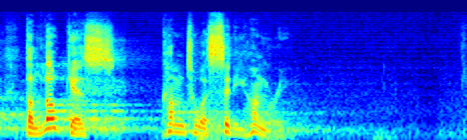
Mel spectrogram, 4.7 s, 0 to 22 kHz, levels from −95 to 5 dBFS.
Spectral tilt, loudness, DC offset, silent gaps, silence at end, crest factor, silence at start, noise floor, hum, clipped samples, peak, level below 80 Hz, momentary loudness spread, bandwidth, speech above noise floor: -3 dB/octave; -19 LUFS; under 0.1%; none; 1.8 s; 22 dB; 0 s; -62 dBFS; none; under 0.1%; 0 dBFS; -54 dBFS; 16 LU; 16 kHz; 42 dB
